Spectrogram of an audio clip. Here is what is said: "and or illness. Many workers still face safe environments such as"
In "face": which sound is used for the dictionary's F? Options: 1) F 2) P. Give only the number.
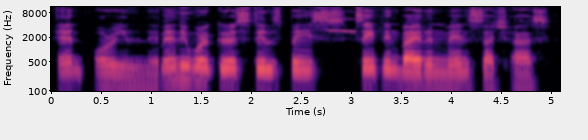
2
